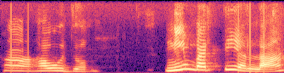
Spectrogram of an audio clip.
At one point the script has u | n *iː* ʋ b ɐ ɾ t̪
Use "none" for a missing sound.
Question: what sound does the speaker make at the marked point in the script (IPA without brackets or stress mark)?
iː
